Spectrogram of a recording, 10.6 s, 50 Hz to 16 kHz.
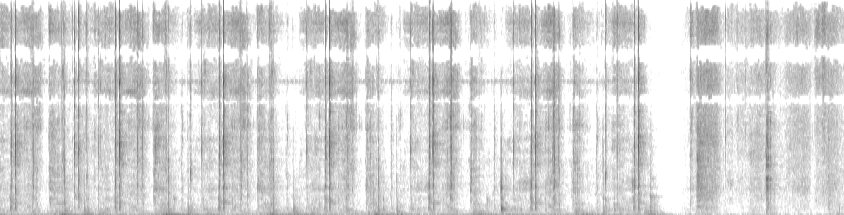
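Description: Consew 206RB industrial walking-foot sewing machine stitching through a few layers of thick veg-tan leather, about a quarter inch, driven by a servo motor with a speed reducer. Its needle and feed strokes make a fast, even clatter of clicks that stops briefly about eight seconds in, then picks up more softly.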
